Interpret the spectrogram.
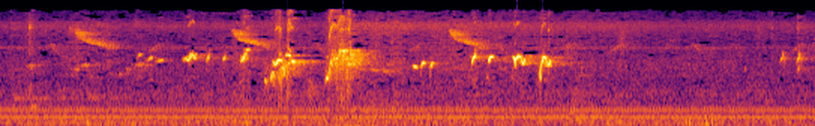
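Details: Sooty-headed bulbul in full song, red-eyed versus white-eyed birds: clusters of sharp chirps and quick downslurred whistles arriving in bursts with short pauses, a faint steady hum underneath.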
